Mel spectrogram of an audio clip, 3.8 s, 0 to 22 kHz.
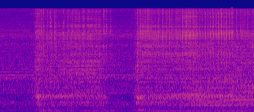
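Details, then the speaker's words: JMC iHSV57 100 W servo on a Taig lead-screw CNC mill with a 48 V supply, 150 IPM, 32,000 pulses/inch, 22 in/s² acceleration: quick rising whirs and steady hum with no clicking. The traverse is normal. "crazy fast I've never seen anything like this in person"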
